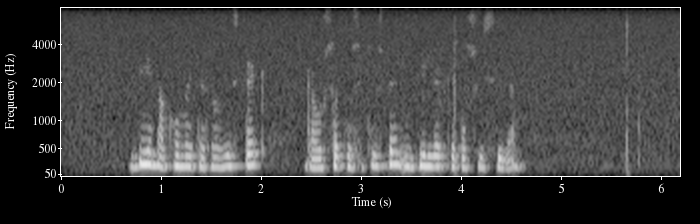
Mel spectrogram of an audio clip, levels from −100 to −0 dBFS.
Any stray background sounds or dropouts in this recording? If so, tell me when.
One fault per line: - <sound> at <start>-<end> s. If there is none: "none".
none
